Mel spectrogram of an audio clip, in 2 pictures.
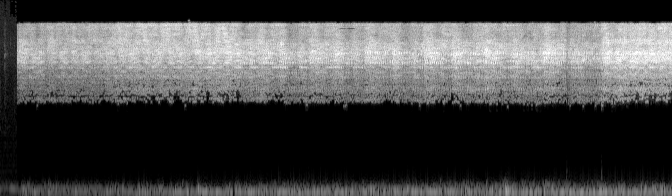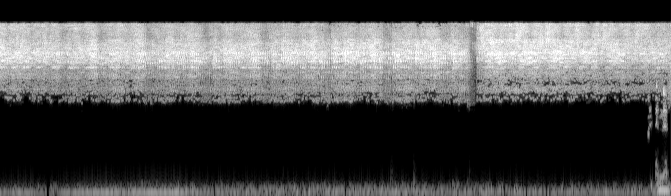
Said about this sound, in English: sound you hear in the background there, that's the sound of its fangs rattling together, and that's the sound they make just before they strike.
